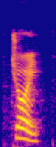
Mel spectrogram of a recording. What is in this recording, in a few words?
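"чой", Komi-Zyrian, female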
